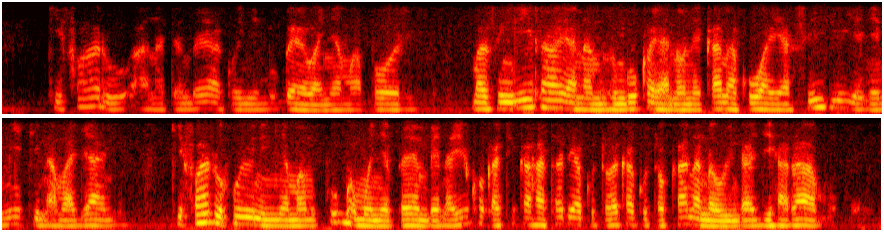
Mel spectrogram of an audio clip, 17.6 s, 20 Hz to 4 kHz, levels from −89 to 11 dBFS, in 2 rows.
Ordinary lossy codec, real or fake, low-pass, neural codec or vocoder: Opus, 16 kbps; real; 3.6 kHz; none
